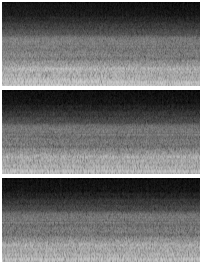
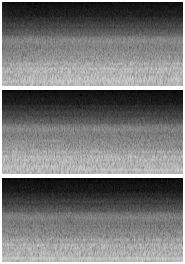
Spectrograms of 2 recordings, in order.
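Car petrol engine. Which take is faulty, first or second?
first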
